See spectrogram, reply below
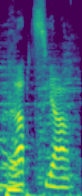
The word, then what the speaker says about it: Razzia: Before Razzia, or Razzia, how do you pronounce that? – Razzia. – Razzia.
